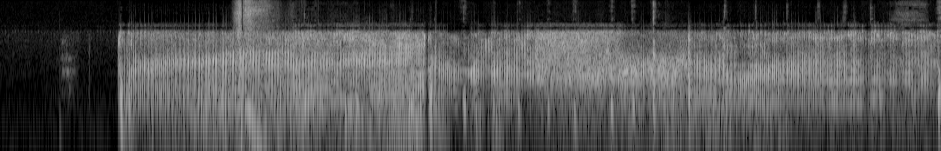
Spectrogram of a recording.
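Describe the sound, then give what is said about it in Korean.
A voice imitates a delivery motorcycle engine: a sustained, loud, buzzing rumble of lip and throat sputtering that revs briefly early on, then drones steadily for about six seconds. “아, 배달용 배달용 네. 오토바이 소리 한번 네. 들어보도록 하겠습니다.”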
